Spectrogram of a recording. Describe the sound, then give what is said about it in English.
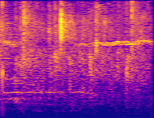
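An audience applauds the speaker's father and mother, a dense, steady patter of many hands clapping at once, fairly soft and even throughout, with scattered sharper claps standing out from the crowd. “Give them a little round of applause.”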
